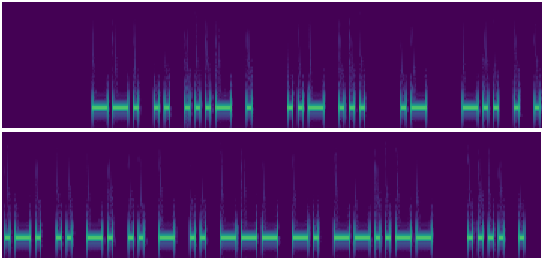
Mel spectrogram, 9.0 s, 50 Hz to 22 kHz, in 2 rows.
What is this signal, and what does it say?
Morse code, heard as a keyed tone, about 28 wpm, 700 Hz. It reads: GIVE US A DEFINITION, HE
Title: Sentences from Top 1000 Words - Review Part 4 - 28wpm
